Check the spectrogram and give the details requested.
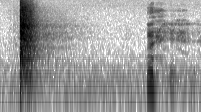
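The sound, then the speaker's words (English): Two sharp, smacking slaps to the face of a blindfolded Jesus of Nazareth, dealt by a crowd in a dramatized scene, landing about a second apart, the first loud and crisp with a short ringing tail, the second softer and duller. “An amazing and dramatic scene as the crowd begins to slap and spit on the suspect.”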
